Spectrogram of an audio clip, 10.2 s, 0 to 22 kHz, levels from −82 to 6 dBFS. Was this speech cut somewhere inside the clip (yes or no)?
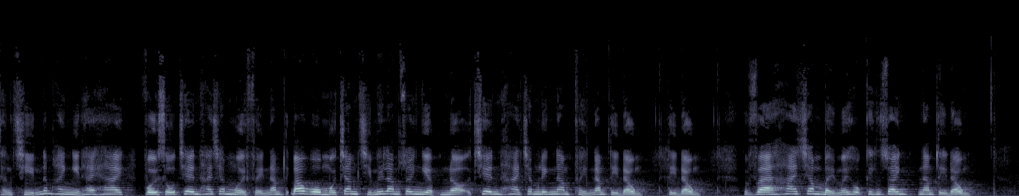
yes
